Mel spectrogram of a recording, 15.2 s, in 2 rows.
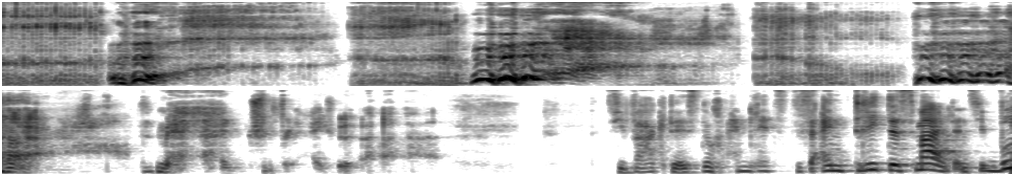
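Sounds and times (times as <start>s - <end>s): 
voice imitating a devil's heavy monstrous snoring: 0.0s - 9.2s
speech: 0.8s - 1.5s, 3.5s - 4.1s, 12.6s - 15.1s.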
